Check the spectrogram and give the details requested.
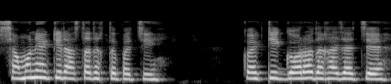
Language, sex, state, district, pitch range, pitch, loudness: Bengali, female, Assam, Hailakandi, 250-285 Hz, 275 Hz, -13 LUFS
